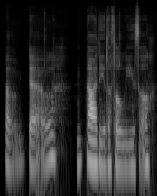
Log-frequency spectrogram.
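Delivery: ordinary talk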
